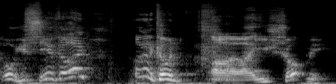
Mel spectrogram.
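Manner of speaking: high, loud mock whining; childish player. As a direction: imitate a gamer being a big baby. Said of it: "they're fucking children about it".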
